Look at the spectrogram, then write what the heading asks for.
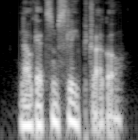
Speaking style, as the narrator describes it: he said quietly

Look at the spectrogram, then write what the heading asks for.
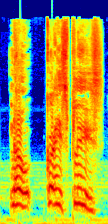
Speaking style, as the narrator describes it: He screamed as he felt things writhing and wriggling inside his suit

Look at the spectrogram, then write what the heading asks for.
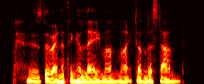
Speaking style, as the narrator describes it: he asked, smiling wearily to himself

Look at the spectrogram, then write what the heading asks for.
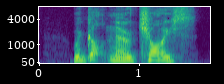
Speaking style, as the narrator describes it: he screamed at O'Keefe

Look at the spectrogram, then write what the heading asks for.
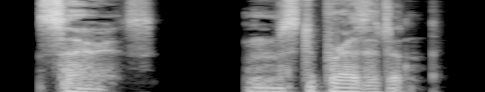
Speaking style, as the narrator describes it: began Spears, his voice dry and nervous

